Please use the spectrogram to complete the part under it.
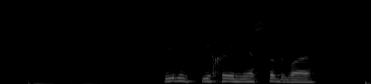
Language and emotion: Russian, neutral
